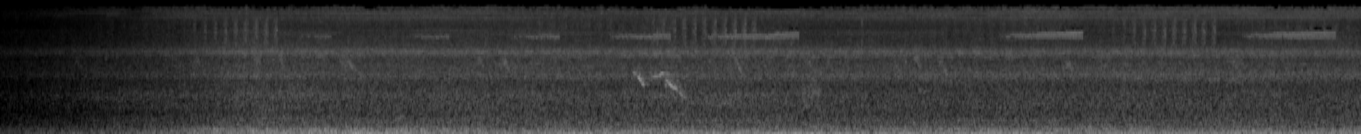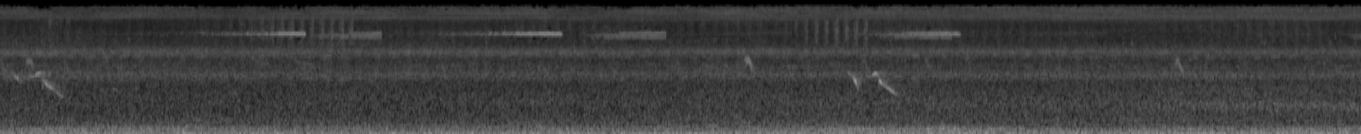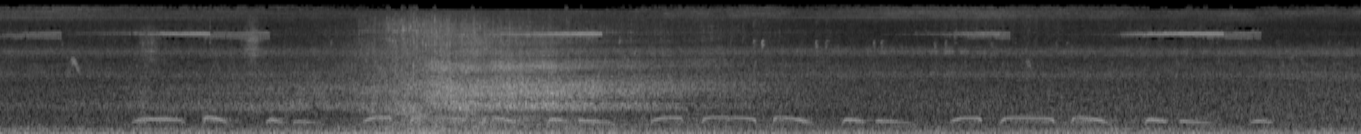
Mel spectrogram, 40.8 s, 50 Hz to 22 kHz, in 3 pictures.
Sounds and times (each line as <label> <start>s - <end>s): cyclistes de passage 27.2s - 36.7s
